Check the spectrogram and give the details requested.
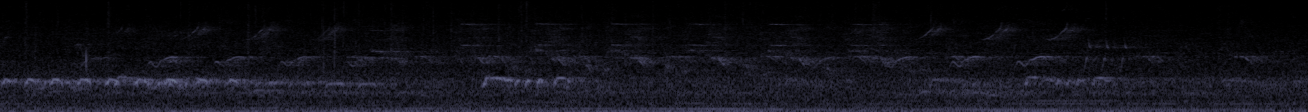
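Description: Several birds calling at once: many short repeated chirps and quick downward-sweeping whistles, with a warbling trill in the first two seconds and again about four seconds in, over a steady low background rumble.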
